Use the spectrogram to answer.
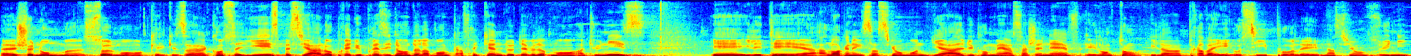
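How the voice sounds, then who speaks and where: Through audible room echo, a man with a strong German accent and fairly low pitch speaks at a fairly slow pace with ordinary pitch variation. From Germany. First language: German (speaking French). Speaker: panel moderator, foreign newspaper correspondent. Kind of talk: panel debate moderation. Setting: stage with audience at conference. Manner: hesitant, many fillers.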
